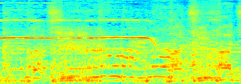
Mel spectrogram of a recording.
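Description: Dance music at a party, with a long high held note that breaks off about one and a half seconds in, over the chatter and shouting of the crowd.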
